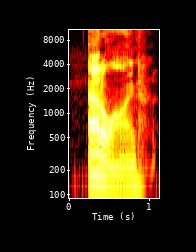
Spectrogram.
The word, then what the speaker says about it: Adeline: I think I said it's Anlesley, and it's actually Adeline. So messed up on that one. If you listen, brother-in-law or sister-in-law, apologies. Did not mean to get the name wrong. – It's like Madeline, but without an M.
